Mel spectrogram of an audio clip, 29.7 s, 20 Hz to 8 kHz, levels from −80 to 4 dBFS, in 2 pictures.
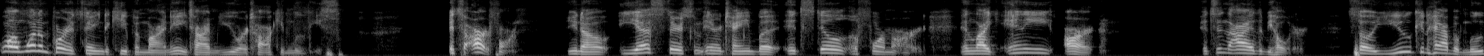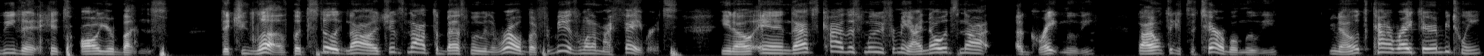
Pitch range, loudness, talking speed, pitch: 130-205 Hz, -24 LUFS, 220 wpm, 160 Hz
